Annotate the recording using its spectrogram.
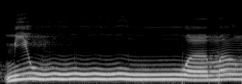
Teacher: nun sukun bertemu waw, idgham bi gunnah, kita tekan 3 ketuk, siap masuk pada huruf waw · nun sukun bertemu shin lagi, ikhfa hakiki, kita samarkan 3 ketuk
